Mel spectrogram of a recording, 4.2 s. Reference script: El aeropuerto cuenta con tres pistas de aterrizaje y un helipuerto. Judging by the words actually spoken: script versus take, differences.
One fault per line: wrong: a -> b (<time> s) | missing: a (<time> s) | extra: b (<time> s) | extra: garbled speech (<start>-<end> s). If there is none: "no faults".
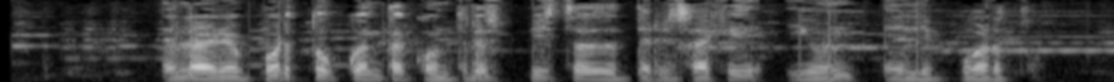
no faults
